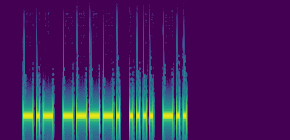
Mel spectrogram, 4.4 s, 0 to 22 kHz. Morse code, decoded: K9HD

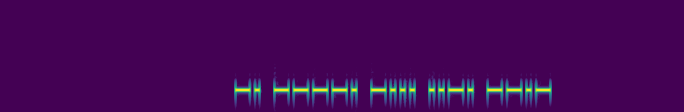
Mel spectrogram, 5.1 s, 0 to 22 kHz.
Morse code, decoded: N9BFQ

